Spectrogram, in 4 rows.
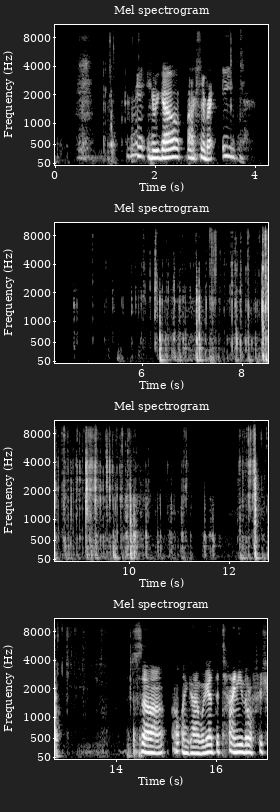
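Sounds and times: packaging clicks and crackles: 1.0 - 1.8, 4.6 - 13.6.

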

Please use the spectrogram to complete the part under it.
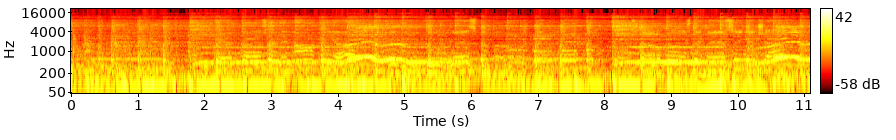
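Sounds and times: rock band playing: 0.0 - 11.0
person singing: 1.8 - 7.5, 8.1 - 11.0.

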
